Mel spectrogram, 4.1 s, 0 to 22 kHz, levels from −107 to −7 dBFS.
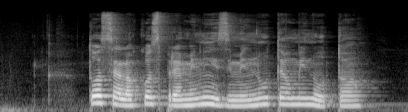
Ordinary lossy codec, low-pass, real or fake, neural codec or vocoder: none; 14.4 kHz; real; none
